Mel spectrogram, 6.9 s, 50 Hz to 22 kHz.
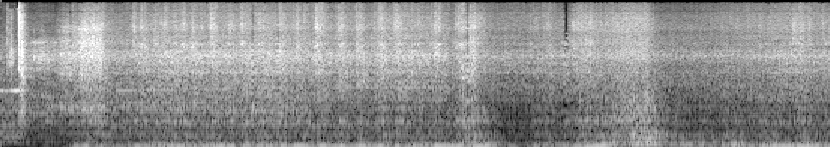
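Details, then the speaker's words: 1967 Mercury F-250 3/4-ton drag truck, vacuum advance disconnected, timing about 9 degrees (1 degree over): cranks, catches at once and settles into a steady deep burble with a brief blip, idling smoothly; runs good. "And now, of course, when I hook up the vacuum advance again, she'll be right on the money, but pretty happy. Runs good."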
